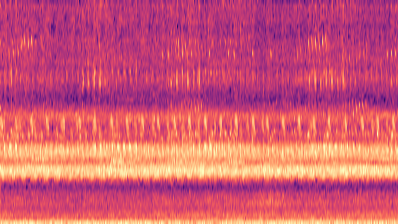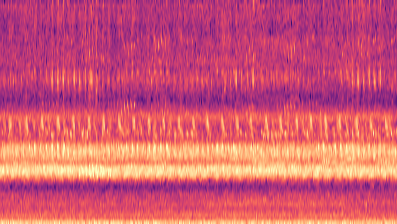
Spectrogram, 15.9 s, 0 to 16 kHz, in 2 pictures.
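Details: Jeju Island crickets, South Korea, recorded 15 August 2024 while lightning flashed: continuous high-pitched pulsing chirps in overlapping bands form an even chorus, over soft low rumbling and a faint brief knock near the middle.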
